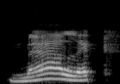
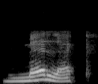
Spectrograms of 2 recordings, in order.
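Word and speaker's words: מלך: So it's malek, malek. That would be essentially what it is. But Jews, often, like you'll hear some people pronounce it as Melech, Melechim. And what you'll see often is E is confused with A by the Jews compared to the original Hebrew. So you have an E sound followed by a quicker E, Melech.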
